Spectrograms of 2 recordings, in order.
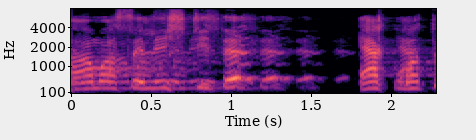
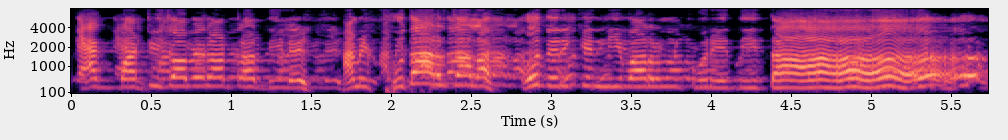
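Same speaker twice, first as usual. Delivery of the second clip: crying out; 4 semitones higher, 12 dB louder than usual. Acted. Fatema pleads to her father for her hungry sons, loud chanted cry. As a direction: wail it out melodically to the father. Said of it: "Fatema চিল্লে বলতে লাগলেন".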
